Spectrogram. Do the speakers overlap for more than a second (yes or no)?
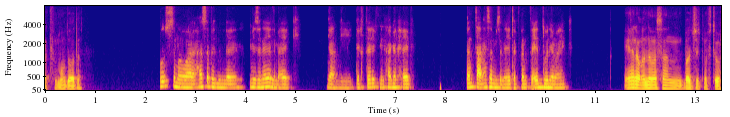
no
